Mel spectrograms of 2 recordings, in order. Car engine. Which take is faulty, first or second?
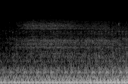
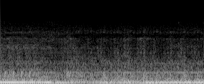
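first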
